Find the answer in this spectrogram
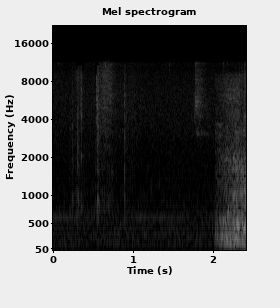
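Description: A sheet of paper rustling as it is handled: a few short, crisp rustles, the longest about half a second in and another near the end.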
